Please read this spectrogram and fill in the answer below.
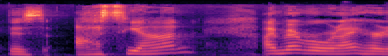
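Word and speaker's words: ASEAN: she was talking about it is actually pronounced closer to Asian it's this group of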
